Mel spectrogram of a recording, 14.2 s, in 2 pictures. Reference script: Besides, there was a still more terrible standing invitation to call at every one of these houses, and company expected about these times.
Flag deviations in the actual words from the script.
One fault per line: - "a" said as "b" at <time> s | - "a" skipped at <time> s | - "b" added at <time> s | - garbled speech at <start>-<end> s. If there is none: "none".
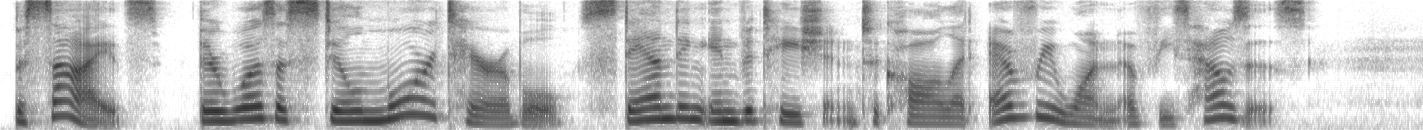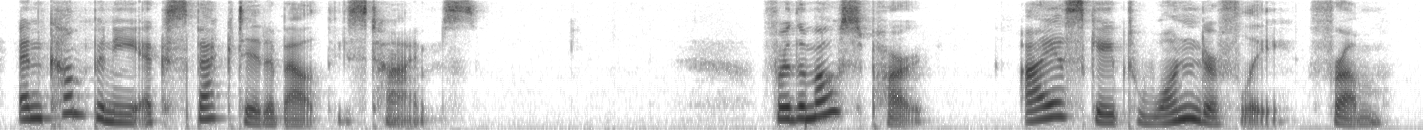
- "For the most part I escaped wonderfully from" added at 10.9 s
